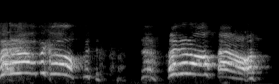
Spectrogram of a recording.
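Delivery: high screaming, acted out. Speaker recounts him screaming at the speaker in the yard, retelling someone screaming. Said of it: "he's like screaming at me in the yard".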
